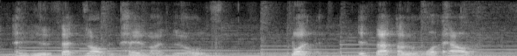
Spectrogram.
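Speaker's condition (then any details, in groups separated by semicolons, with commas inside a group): Facial palsy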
